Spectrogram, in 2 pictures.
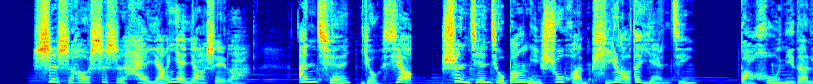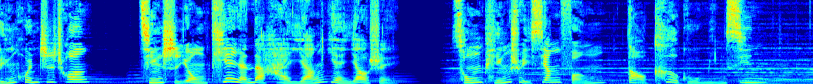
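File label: Mandarin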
